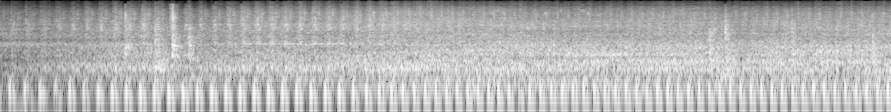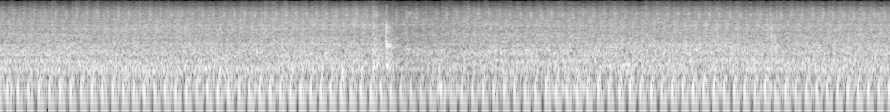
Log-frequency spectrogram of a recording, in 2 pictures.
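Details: Troy-Bilt Pony riding mower, revived from scrap after electrical and steering repairs, mowing passes testing the deck: even, steady single-cylinder beat with blades spinning, no misses or knocks; runs excellent, normal.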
